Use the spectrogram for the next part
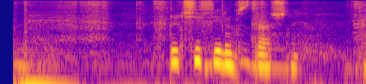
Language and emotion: Russian, neutral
